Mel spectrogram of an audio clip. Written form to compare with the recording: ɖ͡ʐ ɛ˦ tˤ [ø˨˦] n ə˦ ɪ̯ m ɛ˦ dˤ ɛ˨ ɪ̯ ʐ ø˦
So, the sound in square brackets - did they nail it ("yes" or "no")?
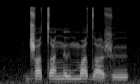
no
